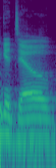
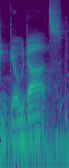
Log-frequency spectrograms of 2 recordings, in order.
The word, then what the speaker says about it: Godot: like i've been saying godot pretty commonly so godot is french so you you should not say godots it's a like a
